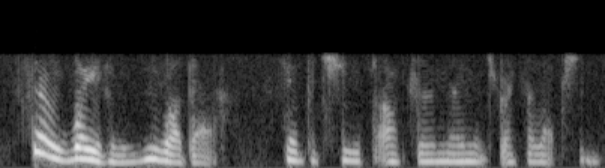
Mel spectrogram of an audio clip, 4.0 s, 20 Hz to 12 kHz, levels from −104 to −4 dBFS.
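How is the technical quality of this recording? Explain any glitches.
The quality is poor throughout. Tandem speech coding runs the whole clip. Three low-rate speech codecs were chained. Each recoded the last one's damage. The speech sounds rough, muffled and warbly, with nothing above 3.8 kHz.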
